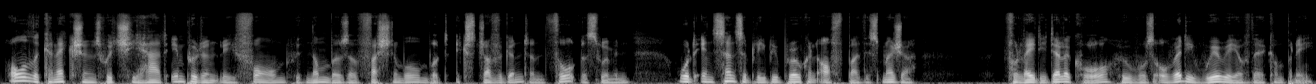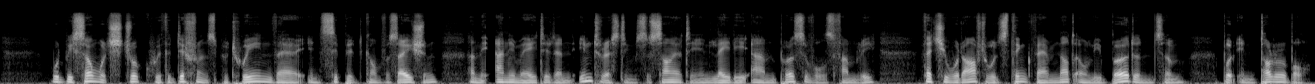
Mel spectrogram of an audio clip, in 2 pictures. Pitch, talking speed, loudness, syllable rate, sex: 95 Hz, 155 wpm, -20 LUFS, 5.7 syllables/s, male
